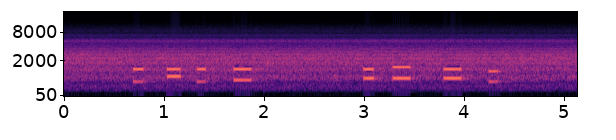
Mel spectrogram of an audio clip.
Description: DTMF, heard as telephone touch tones, dialled by hand, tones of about 120 ms, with radio hiss. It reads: 2025 8981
